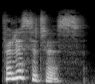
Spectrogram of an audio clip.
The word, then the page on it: felicitous: British English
